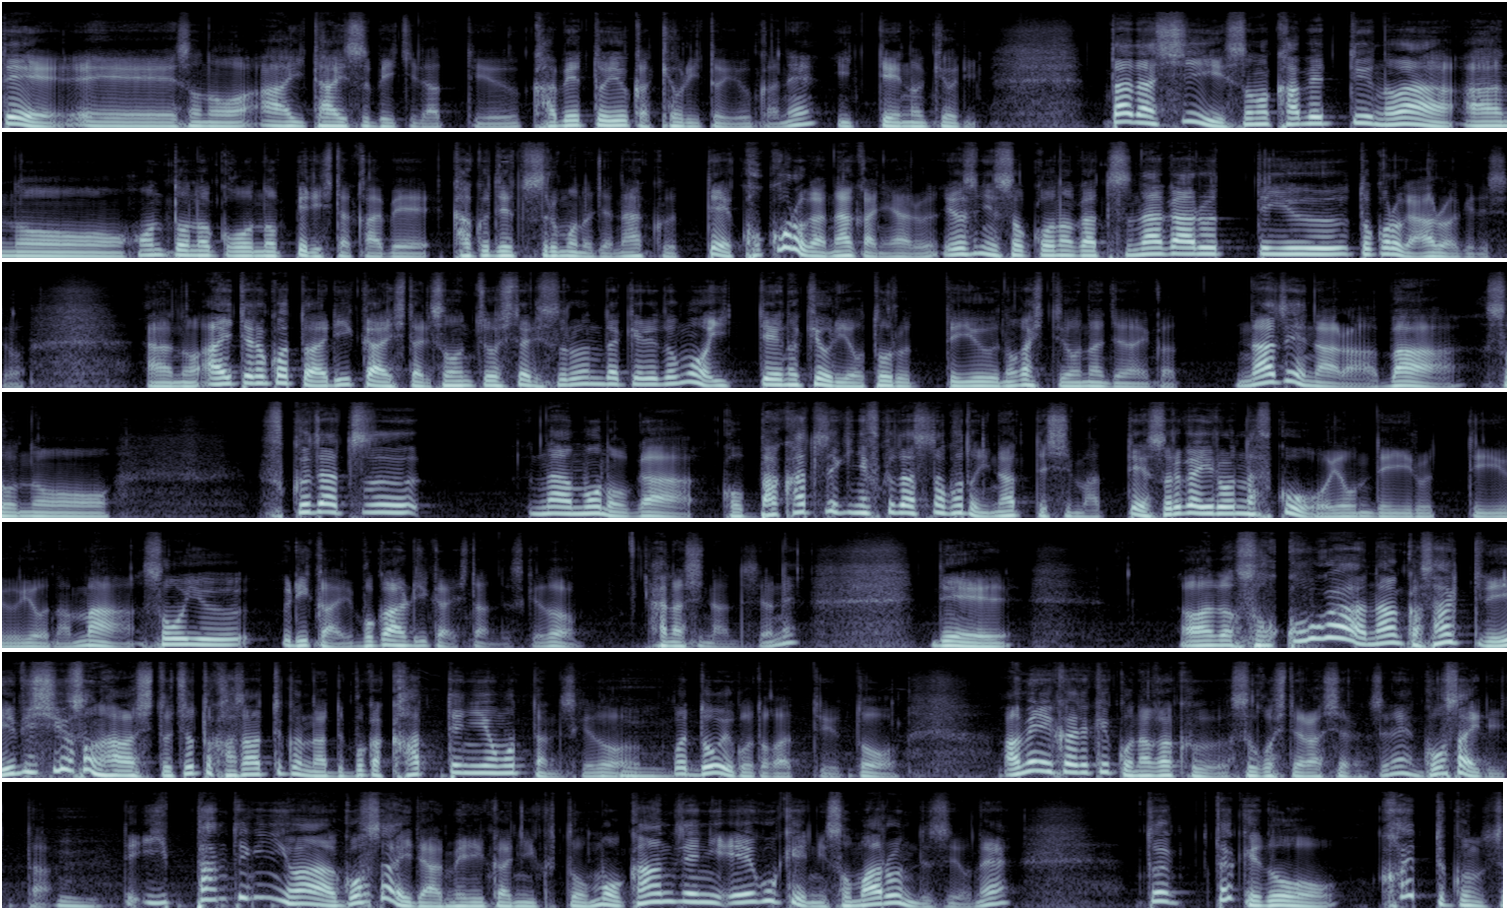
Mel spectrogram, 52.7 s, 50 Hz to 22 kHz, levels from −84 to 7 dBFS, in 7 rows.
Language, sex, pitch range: Japanese, male, 115-185 Hz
